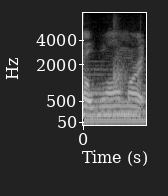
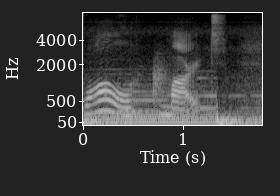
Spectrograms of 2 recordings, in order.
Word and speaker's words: Walmart: Used to work at Walmart, now I sell phones.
